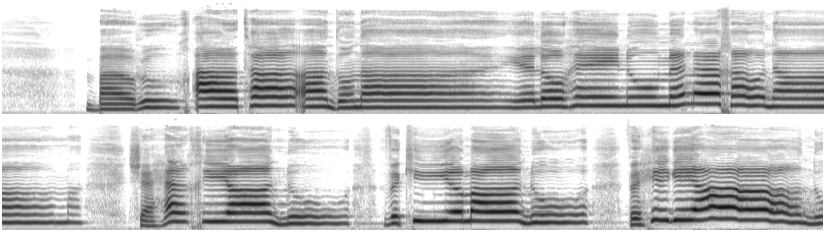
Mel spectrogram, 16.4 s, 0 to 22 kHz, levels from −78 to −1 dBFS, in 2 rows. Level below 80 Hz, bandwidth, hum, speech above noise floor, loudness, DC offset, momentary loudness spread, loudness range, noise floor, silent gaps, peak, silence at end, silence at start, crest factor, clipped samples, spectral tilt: -58 dBFS; 17 kHz; none; 38 dB; -15 LUFS; under 0.1%; 14 LU; 5 LU; -53 dBFS; none; -2 dBFS; 0 s; 0.85 s; 14 dB; under 0.1%; -3.5 dB/octave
